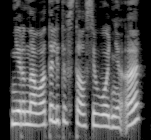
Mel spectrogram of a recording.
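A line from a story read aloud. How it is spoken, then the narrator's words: Mocking question. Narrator (Russian): насмешливо спросил Де Йон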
